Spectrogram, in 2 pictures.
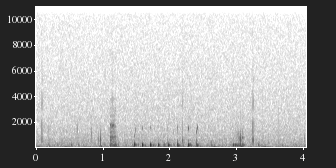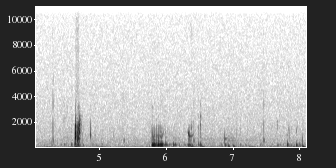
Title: Stomach Digesting Sound | My Stomach Makes Noises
